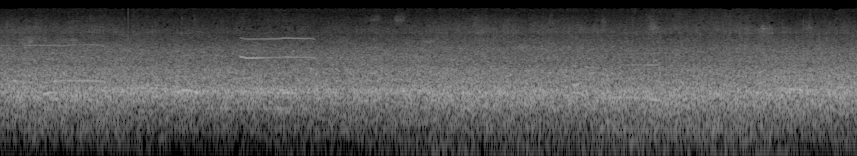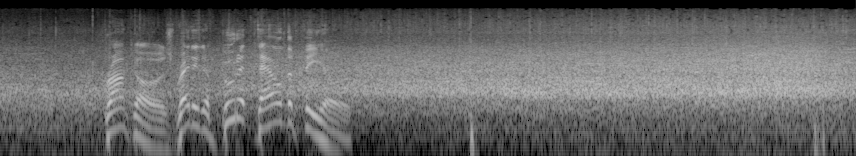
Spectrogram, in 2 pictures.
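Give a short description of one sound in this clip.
A stadium crowd roars steadily, swelling louder toward the end.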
